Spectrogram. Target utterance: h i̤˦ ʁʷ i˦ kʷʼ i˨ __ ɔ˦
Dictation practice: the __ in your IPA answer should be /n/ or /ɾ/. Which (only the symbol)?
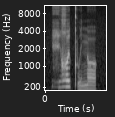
n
